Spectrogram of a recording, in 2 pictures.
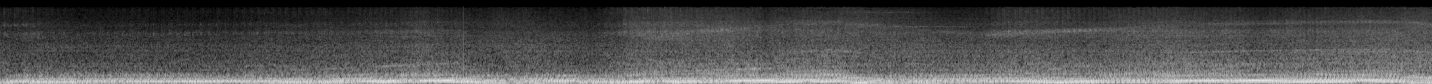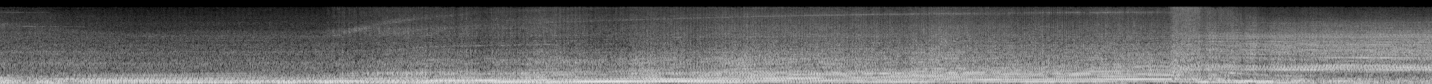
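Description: Twin-turbocharged Factory Five Cobra replica's engine under load on a chassis dynamometer, revving up and dropping back several times. It then climbs in one long full-throttle pull, with a high whistle rising alongside. Near the end comes a sharp burst as the throttle closes, and the revs fall away.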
